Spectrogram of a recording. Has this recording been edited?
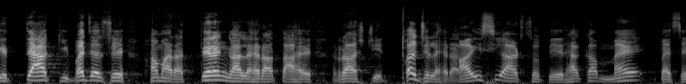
yes; 1 cut; at 4.6 s

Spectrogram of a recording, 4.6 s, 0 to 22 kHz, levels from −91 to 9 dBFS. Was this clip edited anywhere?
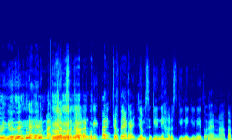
yes; 1 cut; at 1.0 s

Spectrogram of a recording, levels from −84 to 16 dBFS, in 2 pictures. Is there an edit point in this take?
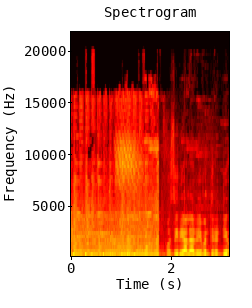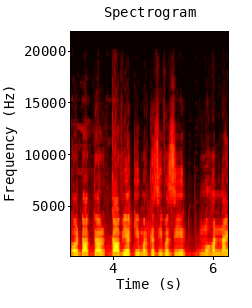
yes; 1 cut; at 1.8 s

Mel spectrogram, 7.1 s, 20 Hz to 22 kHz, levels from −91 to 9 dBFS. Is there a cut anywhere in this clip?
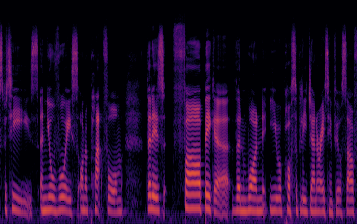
no; 0 cuts

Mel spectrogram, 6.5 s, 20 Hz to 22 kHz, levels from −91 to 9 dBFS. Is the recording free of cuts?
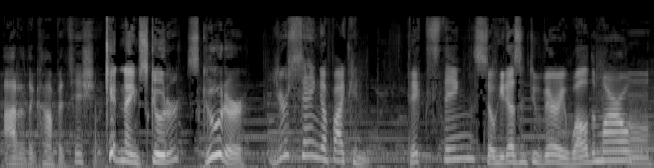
no; 2 cuts; at 0.9 s, 2.6 s

